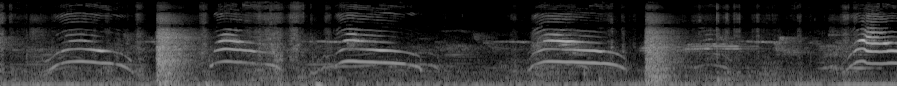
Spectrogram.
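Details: Tiny kitten alone and confused, calling desperately for its mother: clear, high arched meows that rise then fall, four cries in under seven seconds, separated by sharp thumps and soft rustling.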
